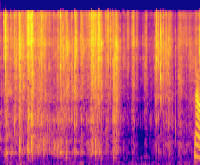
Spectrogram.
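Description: A torn-open foil-laminate collectible packet crinkling and crackling irregularly as it is handled.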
